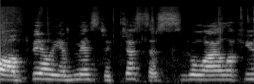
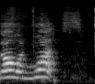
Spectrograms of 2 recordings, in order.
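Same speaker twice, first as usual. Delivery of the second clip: higher and louder auctioneer call; 8 semitones higher, 7 dB louder than usual. Real, not acted. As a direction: call it out to the room. Auctioneer calling the lot.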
